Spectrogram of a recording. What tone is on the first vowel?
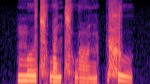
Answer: high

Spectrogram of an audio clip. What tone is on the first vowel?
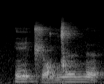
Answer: high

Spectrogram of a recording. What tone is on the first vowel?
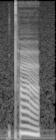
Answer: falling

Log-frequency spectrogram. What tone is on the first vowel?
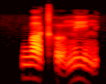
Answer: falling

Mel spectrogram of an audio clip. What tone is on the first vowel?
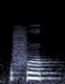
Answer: low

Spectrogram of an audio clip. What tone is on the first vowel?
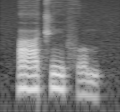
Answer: high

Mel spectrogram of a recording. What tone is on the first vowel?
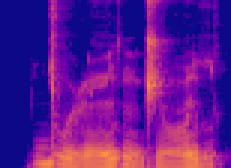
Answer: falling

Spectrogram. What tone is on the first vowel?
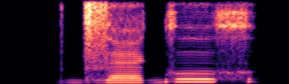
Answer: low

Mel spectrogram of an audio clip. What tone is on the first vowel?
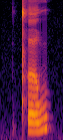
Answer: rising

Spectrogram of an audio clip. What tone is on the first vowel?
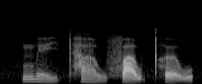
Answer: low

